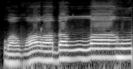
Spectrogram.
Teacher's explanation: غاد کو موٹا، را کو موٹا، لفظ اللہ کو موٹا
